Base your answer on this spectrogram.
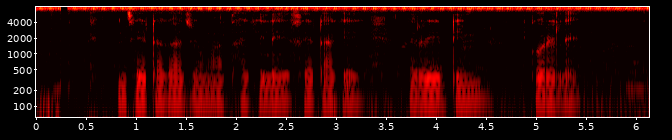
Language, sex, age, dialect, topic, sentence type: Bengali, male, 18-24, Western, banking, statement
